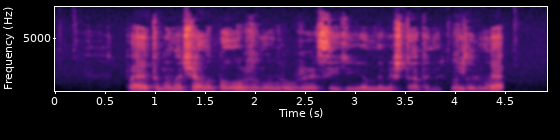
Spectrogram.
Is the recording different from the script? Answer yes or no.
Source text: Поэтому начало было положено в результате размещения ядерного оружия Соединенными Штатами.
yes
